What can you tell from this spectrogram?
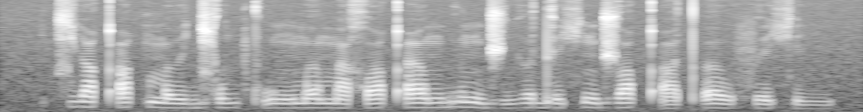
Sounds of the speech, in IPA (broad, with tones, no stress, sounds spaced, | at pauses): t͡ɕ i˦ ə̯ qʼ ɐ˦ q m ɵ˨ ɪ̯ d͡ʑ o˧ ʎ kʼ u˨ ŋ m ɐ˧ m a˨ χ o˦ qʼ i˧ ʊ̯ m b u˦ n d͡ʒ i˨˦ ə̯ d e˧ ç n d͡ʒ o˦ qʼ ɐ˨ tʼ ɐ˦˨ ʊ̯ f e˧ ç ɾ i˨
